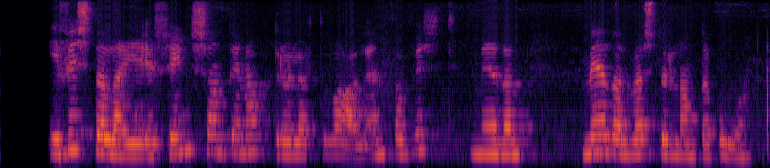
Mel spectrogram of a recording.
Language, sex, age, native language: Icelandic, female, 18-19, Icelandic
